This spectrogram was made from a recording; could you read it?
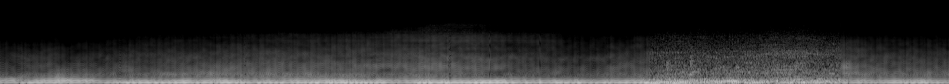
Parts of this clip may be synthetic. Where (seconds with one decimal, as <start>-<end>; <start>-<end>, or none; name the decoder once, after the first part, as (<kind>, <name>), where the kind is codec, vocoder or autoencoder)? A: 0.0-6.5 (vocoder, Vocos); 8.4-9.5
